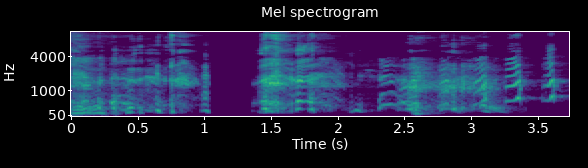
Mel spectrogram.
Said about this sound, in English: Cough. I didn't plan that. No, that's natural.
